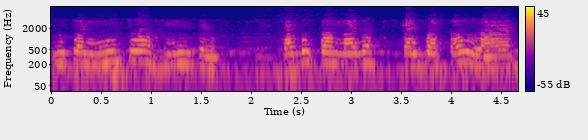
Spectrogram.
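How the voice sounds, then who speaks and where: The speaker talks at a fairly slow pace with ordinary pitch variation and very even loudness. Noticeable background noise runs underneath. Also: woman, medium pitch for a woman. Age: 70s. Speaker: radio listener caller. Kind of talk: call-in complaint.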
